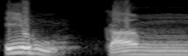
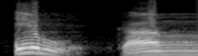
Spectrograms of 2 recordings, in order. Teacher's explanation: Karena alifnya itu adalah hamzah wasol. Jadi kalau ada ro sukun, diawali hamzah wasol, dia tetap dibaca tafkhim.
